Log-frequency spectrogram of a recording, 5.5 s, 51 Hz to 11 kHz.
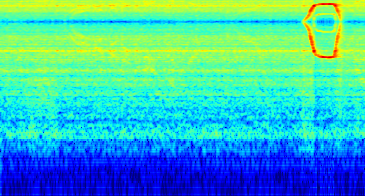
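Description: Hallicrafters S-108 tube shortwave receiver hissing with static and faint signals as its dial is tuned across the 40-metre amateur band. About four and a half seconds in, a loud squealing whistle sweeps up and back down in pitch for about half a second as a strong signal is tuned through.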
